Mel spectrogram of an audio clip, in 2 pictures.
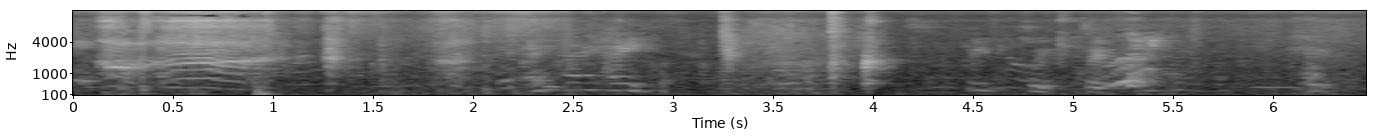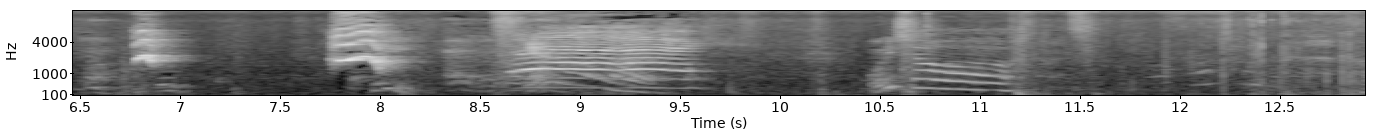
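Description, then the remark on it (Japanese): A young boy, the speaker's son, cries and fusses in several loud, wavering bursts, broken by short pauses, with quieter talking heard in the first half. “息子登場です。泣いてた。”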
